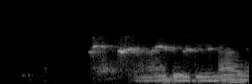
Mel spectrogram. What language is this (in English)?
Odia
